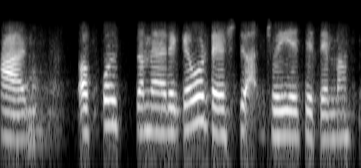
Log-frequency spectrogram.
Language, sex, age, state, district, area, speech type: Gujarati, female, 18-30, Gujarat, Junagadh, rural, conversation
